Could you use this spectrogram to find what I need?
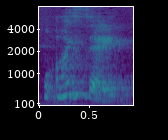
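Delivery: usual speaking voice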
